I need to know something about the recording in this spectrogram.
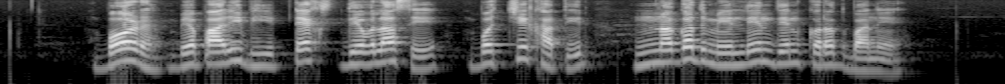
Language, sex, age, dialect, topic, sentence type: Bhojpuri, male, 25-30, Northern, banking, statement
